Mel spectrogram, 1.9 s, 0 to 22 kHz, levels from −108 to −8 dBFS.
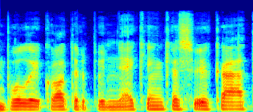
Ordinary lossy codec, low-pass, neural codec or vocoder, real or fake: AAC, 64 kbps; 14.4 kHz; none; real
